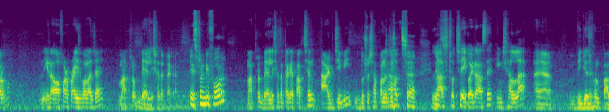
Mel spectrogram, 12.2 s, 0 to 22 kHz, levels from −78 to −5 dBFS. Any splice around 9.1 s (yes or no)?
no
